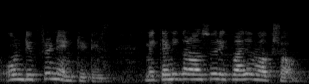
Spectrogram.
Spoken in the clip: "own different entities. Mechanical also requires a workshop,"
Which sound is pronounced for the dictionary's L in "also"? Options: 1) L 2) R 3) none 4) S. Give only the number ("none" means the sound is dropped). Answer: 3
